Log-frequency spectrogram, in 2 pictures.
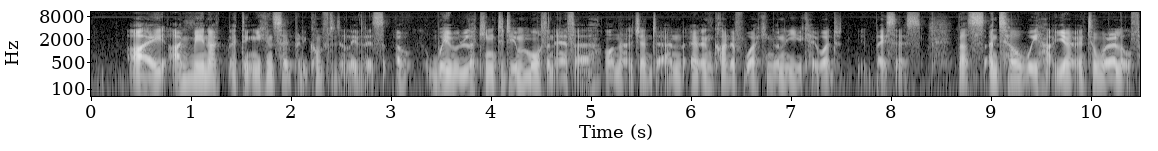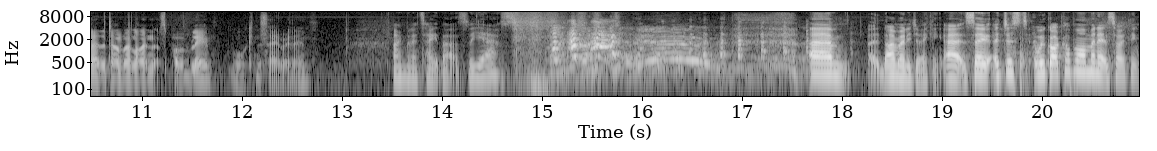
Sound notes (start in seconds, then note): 14.9 audience laughs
